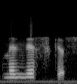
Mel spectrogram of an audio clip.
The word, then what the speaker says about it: meniscus: I have a torn meniscus. I'm not sure if I'm pronouncing that right. That is. You got it exactly correct.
